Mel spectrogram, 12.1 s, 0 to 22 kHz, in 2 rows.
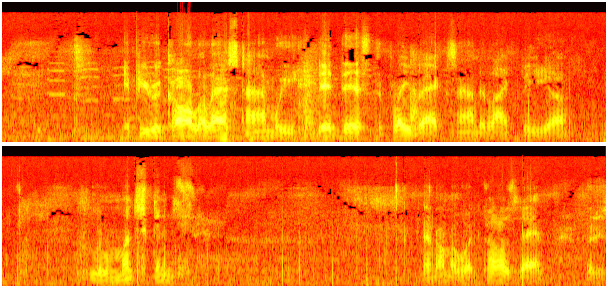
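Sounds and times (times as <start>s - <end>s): low hum: 0.0s - 6.8s
tape hiss: 0.0s - 12.0s
faint clicks: 8.0s - 10.3s.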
